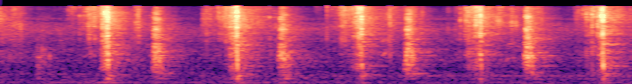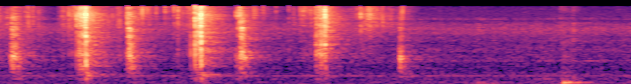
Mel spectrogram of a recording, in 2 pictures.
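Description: Small kitchen knife chopping spring onions on a plastic cutting board: quick, even knocks, about three a second, that stop a little after five seconds in.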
